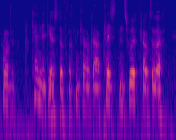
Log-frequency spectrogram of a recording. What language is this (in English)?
Welsh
